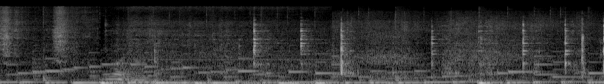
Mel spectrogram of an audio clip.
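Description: Vegetables stir-fry one batch at a time in a very hot frying pan for kelp-noodle japchae, a steady close sizzle with scraping and stirring clatter running throughout, no talking.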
